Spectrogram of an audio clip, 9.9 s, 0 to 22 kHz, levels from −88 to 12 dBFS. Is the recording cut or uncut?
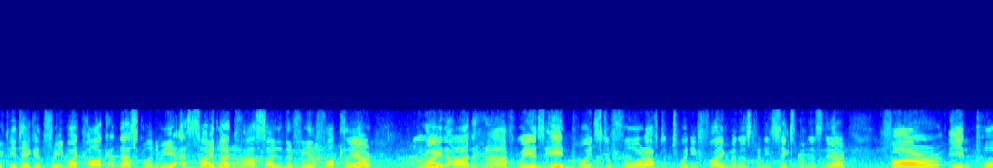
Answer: uncut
